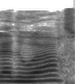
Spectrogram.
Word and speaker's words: Anwar: Il s'appelle à Noir, son album s'appelle Beautiful Sunrise, et on le découvre dans La Nouvelle Scène sur France Bleu. – La Nouvelle Scène France Bleu, Élodie Suigo. – Et à Noir, à mes côtés, ça s'écrit A-N-W-A-R.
